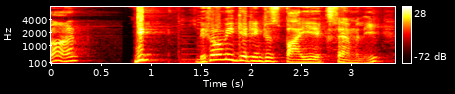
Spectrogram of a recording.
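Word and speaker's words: Spy × Family: Before we get into Spy X Family, which is also mispronounced as Spy Family, and Spy Into Family, which is very weird by the way, we need to talk about today's sponsor, Skillshare.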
